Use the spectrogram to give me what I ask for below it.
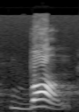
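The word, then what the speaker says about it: bomb: पहला उदाहरण है बॉम्ब। इस शब्द में आखिर का बी साइलेंट है, यानी कि खामोश है।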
